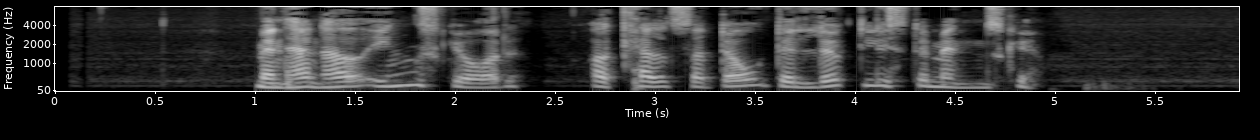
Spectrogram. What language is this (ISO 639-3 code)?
dan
